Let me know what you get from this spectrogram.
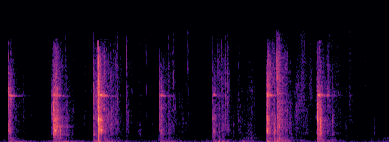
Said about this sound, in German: klopfe dann mit einem Stock einfach auf den Ast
